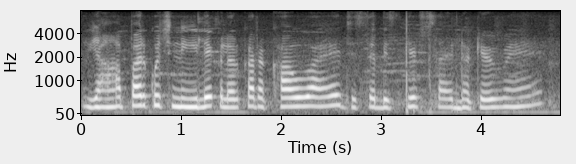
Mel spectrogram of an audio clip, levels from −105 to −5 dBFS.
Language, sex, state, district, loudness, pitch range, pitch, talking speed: Hindi, female, Uttar Pradesh, Lucknow, -16 LUFS, 235-265 Hz, 250 Hz, 190 wpm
